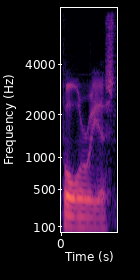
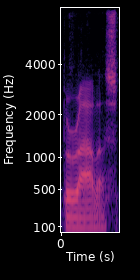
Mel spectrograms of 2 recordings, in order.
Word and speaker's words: Boreas: It's just Boreas, not Borealis, but yeah, it's...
